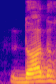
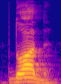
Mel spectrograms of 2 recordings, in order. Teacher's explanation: দদ হরফটিকে উচ্চারণ করতে হবে জিহ্বার গোড়ার কিনারা উপরের মাড়ির দাঁতের গোড়ার সঙ্গে লাগায়ে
